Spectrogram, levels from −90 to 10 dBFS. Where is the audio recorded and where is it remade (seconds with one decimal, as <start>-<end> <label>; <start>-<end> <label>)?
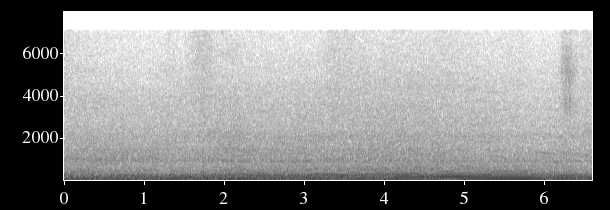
0.0-6.0 recorded; 6.0-6.6 remade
